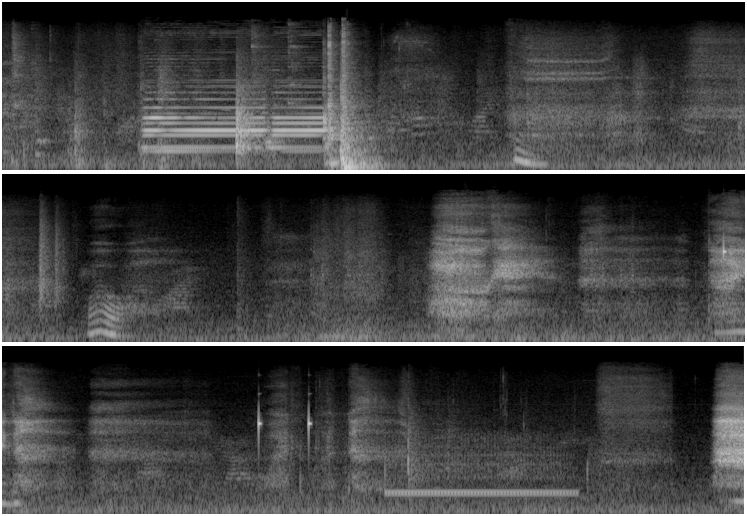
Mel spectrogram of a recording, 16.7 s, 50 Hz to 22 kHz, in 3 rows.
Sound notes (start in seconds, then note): 1.0 car horn honking; 3.8 breathing heavily; 14.0 phone ringing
